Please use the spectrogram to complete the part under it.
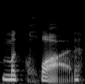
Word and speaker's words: McQuoid: Quad, one syllable. – McQuad. – Well, two syllables, but the second part is one syllable. Wad, McQuad.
